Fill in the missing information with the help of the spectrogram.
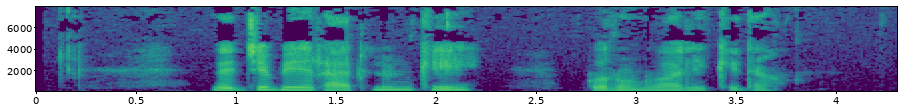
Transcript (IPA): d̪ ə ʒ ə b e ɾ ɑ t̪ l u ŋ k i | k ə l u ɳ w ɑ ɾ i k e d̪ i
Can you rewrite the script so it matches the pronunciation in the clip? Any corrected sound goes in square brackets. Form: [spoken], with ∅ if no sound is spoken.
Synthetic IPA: d̪ ə [d͡ʒ] ə b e ɾ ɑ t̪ l u ŋ k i | [p] ə [ɾ] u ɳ w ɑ [l] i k e d̪ [a]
